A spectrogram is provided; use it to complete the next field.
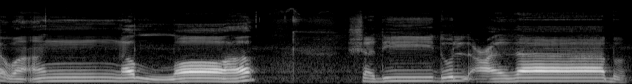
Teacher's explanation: غنہ کریں گے، نون مشدد ہے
